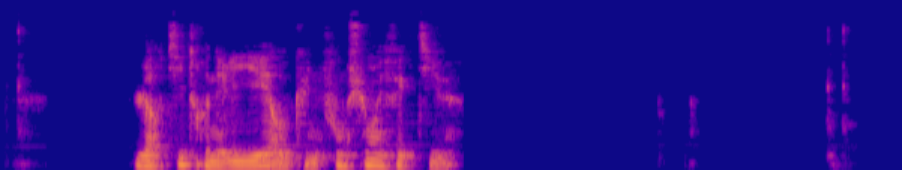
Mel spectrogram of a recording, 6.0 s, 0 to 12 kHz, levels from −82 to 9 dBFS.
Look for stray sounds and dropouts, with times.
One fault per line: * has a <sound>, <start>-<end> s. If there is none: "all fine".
all fine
